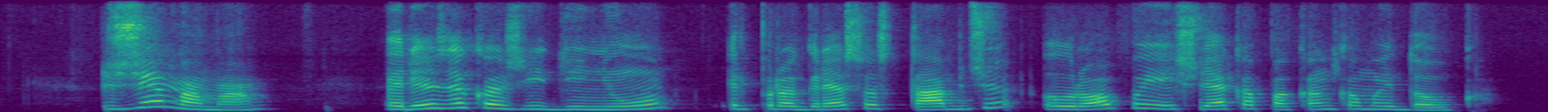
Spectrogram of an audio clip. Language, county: Lithuanian, Vilnius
